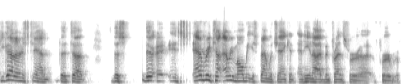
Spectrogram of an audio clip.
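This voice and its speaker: A man's voice: mid-range voice, fairly bright tone. Dry-teasing man in his fifties, Jersey accent. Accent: New Jersey. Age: 50s. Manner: dry teasing, hesitant with many fillers. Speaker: podcast co-host. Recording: dull lo-fi remote audio.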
